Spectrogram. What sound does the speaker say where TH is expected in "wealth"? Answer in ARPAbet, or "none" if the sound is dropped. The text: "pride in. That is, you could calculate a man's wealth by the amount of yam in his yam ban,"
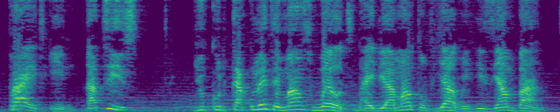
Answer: T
